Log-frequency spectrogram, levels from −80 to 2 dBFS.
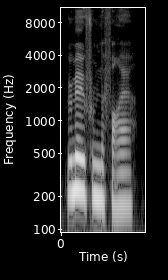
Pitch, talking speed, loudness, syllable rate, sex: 190 Hz, 225 wpm, -18 LUFS, 7.2 syllables/s, female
